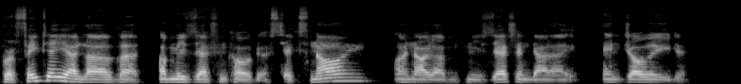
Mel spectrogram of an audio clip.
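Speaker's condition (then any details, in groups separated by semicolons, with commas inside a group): Down syndrome; later diagnosed with autism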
